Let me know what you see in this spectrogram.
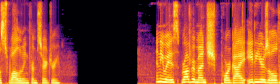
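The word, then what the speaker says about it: Munsch: Robert Munch, the the children's book.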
